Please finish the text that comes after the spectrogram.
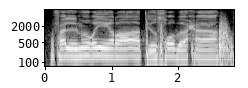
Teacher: صاد کو پر کرنا ہے اور حا بڑی ہے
